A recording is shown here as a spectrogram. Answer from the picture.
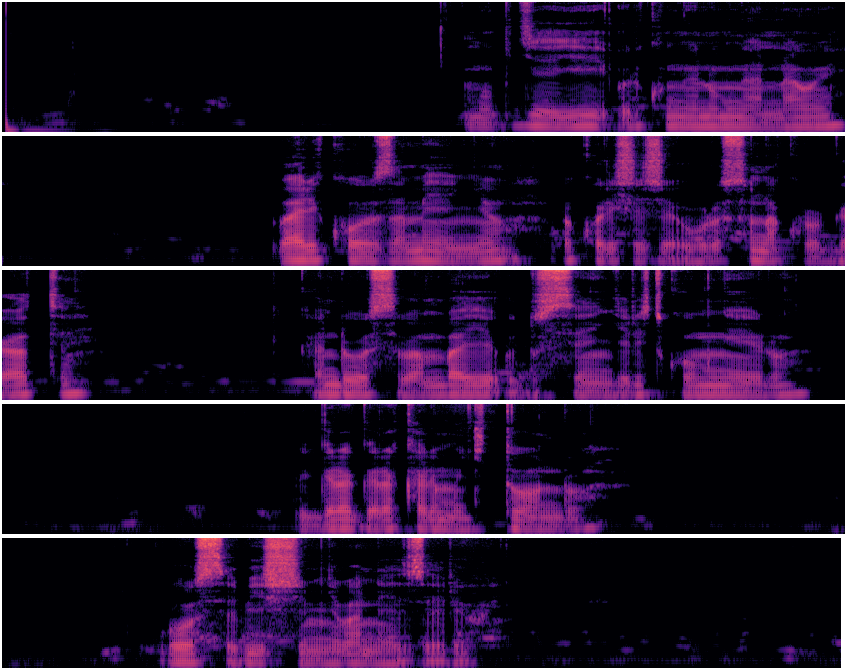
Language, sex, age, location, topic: Kinyarwanda, male, 18-24, Huye, health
